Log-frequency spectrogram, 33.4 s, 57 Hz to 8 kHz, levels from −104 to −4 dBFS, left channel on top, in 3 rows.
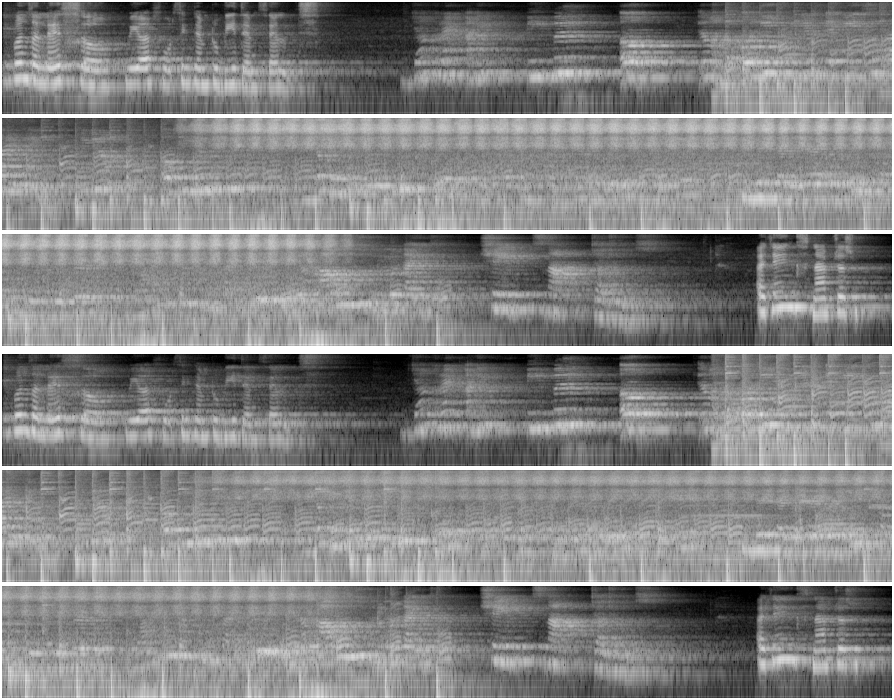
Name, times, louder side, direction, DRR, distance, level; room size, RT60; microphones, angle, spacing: voice 1, 0.0-3.9 20.4-20.9 31.7-32.9, left 3 dB, 75° left, 11 dB, 0.9 m, -29 dB
voice 2, 5.0-7.4 7.7-8.1 8.7-12.7 13.1-14.2 14.8-20.0 20.4-23.5 23.8-28.0 28.2-30.4, right 1 dB, 15° right, -4 dB, 7.0 m, -33 dB
sound 1, 8.9-27.9, right 5 dB, 55° right, 0.6 m, -34 dB
Waves surf, 13.3-26.6, left 8 dB, 35° left, 0.9 m, -23 dB
23.5 x 12.5 x 9.5 m, 2.8 s
head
